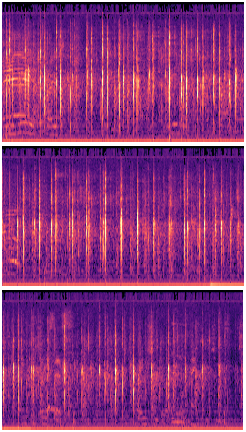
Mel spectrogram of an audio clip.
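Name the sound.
audience hand clapping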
